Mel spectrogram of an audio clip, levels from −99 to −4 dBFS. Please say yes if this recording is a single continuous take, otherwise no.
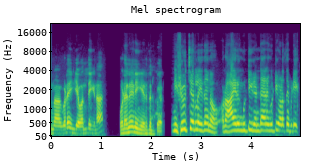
no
